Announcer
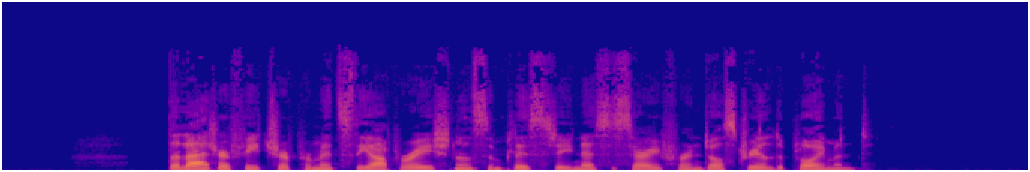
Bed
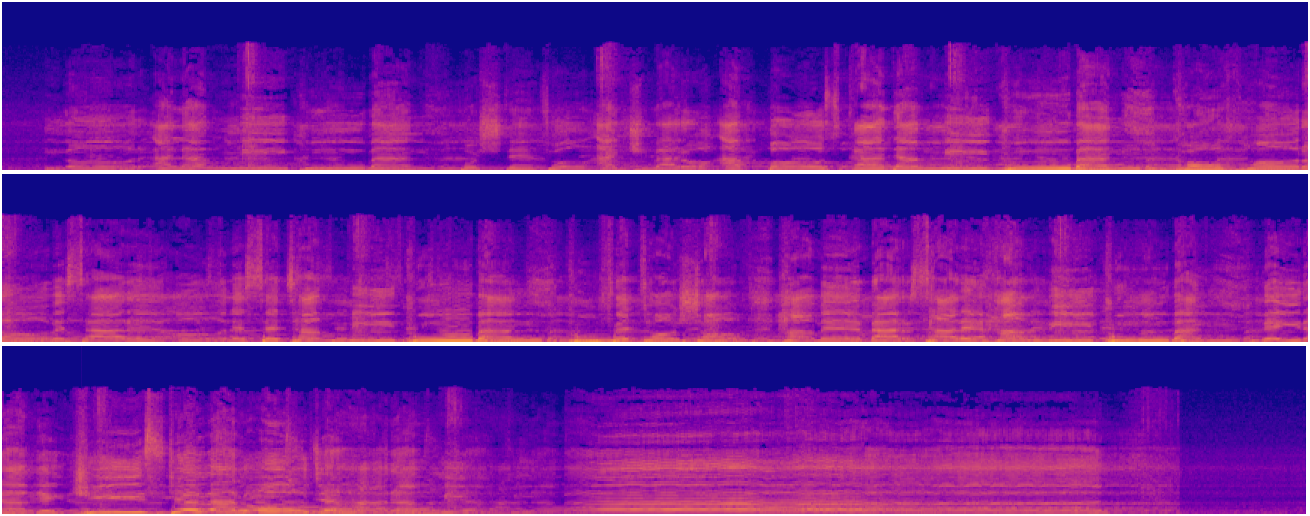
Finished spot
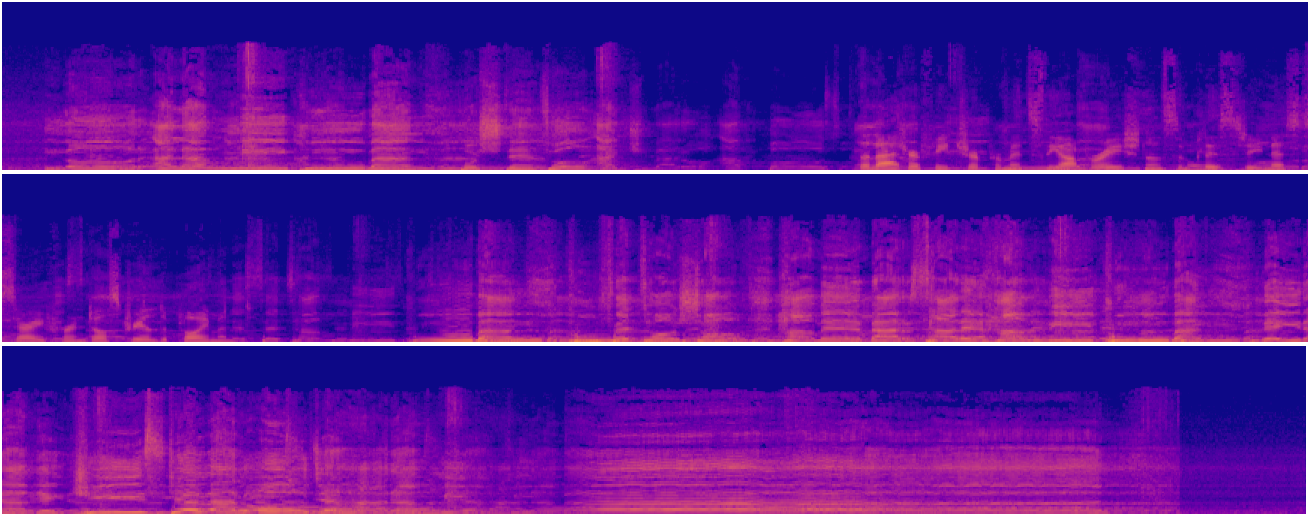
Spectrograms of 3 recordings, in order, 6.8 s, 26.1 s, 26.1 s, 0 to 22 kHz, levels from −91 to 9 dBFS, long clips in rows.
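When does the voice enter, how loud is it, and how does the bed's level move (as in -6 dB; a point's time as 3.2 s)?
4.60 s, -5.5 dB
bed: 3.85 s -1 dB
4.44 s -22 dB
11.42 s -22 dB
11.88 s -5.5 dB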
